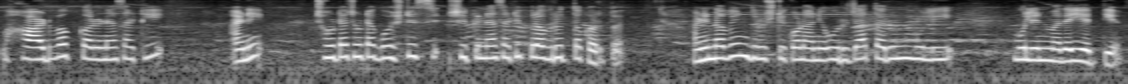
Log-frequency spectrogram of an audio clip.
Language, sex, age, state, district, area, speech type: Marathi, female, 18-30, Maharashtra, Nanded, rural, spontaneous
